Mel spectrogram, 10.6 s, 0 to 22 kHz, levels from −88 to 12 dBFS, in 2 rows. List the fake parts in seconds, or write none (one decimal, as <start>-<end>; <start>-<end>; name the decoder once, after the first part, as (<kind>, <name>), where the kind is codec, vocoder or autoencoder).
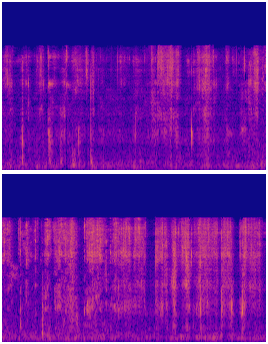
0.0-5.1 (codec, SNAC); 7.6-10.6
